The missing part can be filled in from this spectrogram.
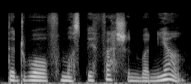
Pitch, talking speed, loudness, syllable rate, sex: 180 Hz, 220 wpm, -18 LUFS, 5.2 syllables/s, female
